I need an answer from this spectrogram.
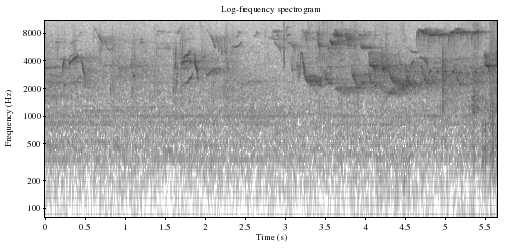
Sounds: Bird, Animal, Wild animals

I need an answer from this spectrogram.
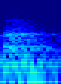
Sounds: Respiratory sounds, Breathing

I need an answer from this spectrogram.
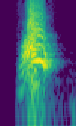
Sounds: Bark, Domestic animals, Dog, Animal

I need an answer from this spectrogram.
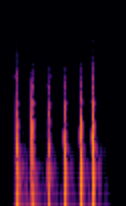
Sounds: Wood, Knock, home sounds, Door

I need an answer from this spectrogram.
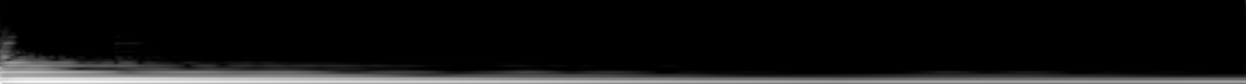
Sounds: Musical instrument, Guitar, Music, Bass guitar, Plucked string instrument

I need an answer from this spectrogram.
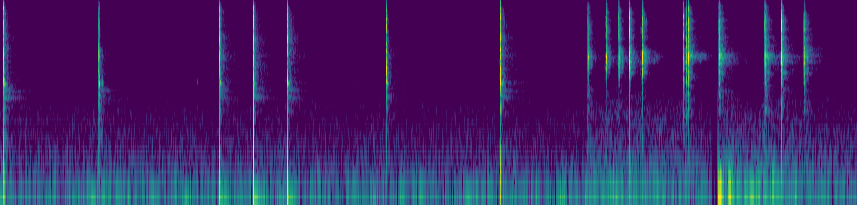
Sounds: Bicycle, Mechanisms, Vehicle, Tick

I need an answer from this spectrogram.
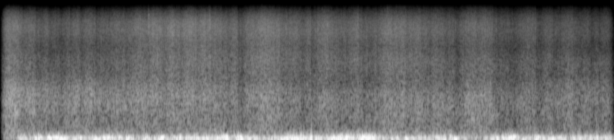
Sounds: Wind

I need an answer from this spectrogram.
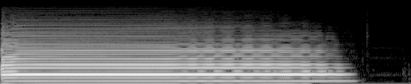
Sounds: Wind instrument, Musical instrument, Music

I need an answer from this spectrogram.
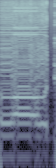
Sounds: Speech, Human voice

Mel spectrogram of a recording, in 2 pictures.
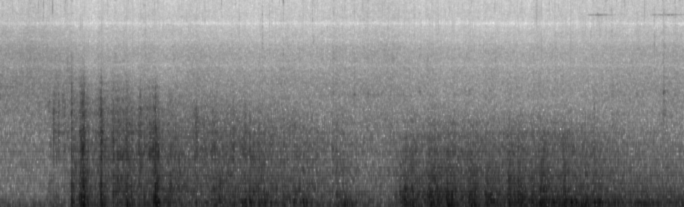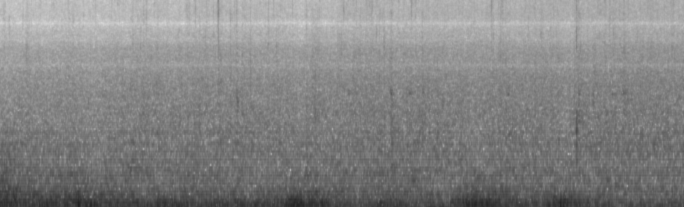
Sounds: Rain, Thunder, Thunderstorm, Water

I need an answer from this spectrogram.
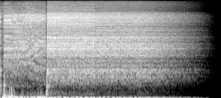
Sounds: Hiss

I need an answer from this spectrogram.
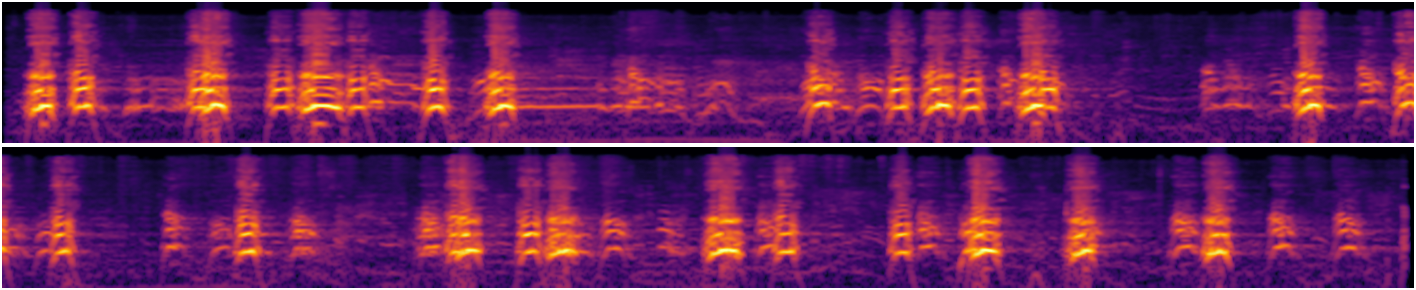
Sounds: Animal, Dog, Domestic animals

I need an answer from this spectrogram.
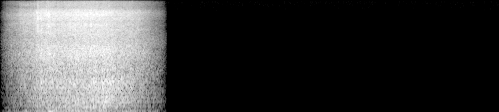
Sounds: Waves, Water, Ocean

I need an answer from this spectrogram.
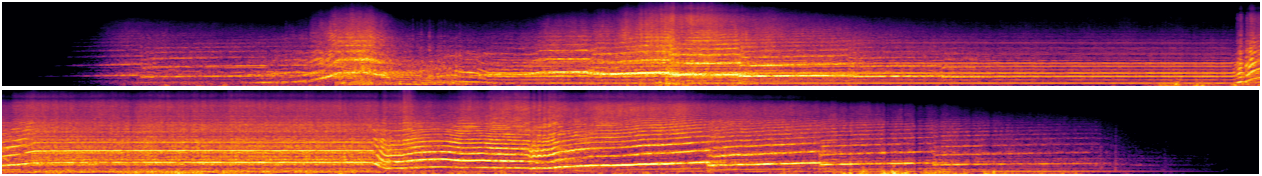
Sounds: auto racing, Accelerating, Car, Motor vehicle (road), Engine, Vehicle

